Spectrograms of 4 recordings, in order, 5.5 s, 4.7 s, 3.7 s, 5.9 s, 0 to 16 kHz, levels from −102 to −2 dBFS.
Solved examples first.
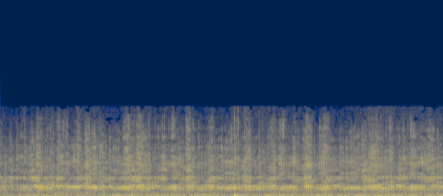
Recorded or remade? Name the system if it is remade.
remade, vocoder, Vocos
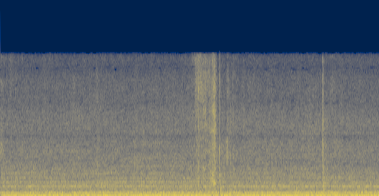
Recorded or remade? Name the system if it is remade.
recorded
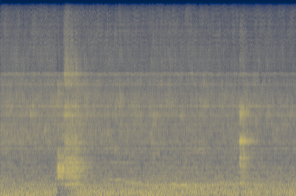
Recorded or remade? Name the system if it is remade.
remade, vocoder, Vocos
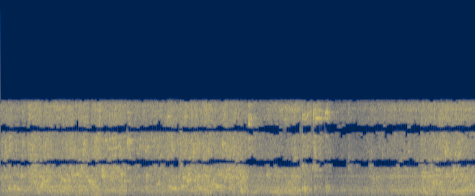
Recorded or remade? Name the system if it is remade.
recorded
